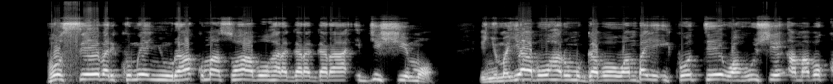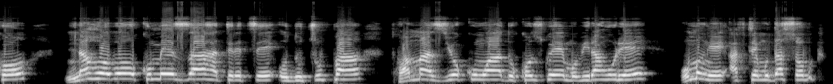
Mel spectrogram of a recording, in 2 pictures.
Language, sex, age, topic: Kinyarwanda, male, 25-35, government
